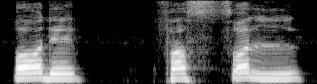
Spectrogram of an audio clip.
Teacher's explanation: দাল কলকলার হরফ ধাক্কা দিয়ে পড়তে হবে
